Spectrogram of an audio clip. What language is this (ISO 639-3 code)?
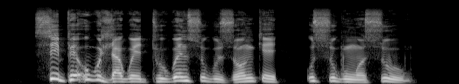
nde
